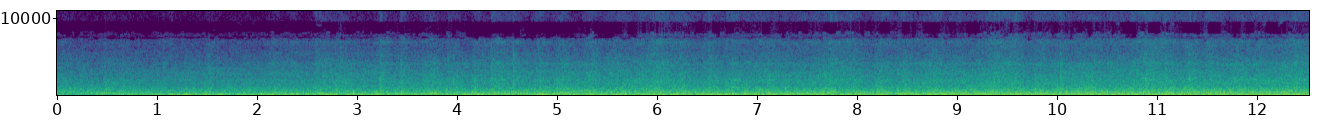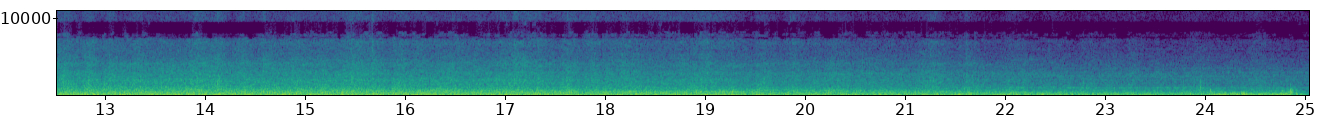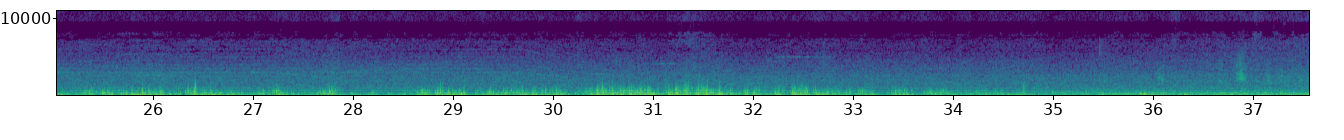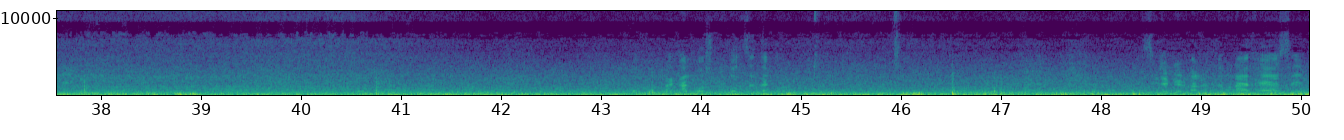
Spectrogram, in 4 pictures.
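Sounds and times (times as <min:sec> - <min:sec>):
train wheels rumbling on rails: 0:00.0 - 0:50.0.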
